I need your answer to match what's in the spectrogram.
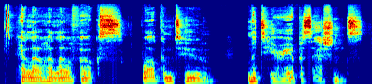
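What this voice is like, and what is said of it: Smooth velvety radio voice. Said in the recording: “the dulcet tones ... it's velvety smooth ... I do have a radio voice”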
